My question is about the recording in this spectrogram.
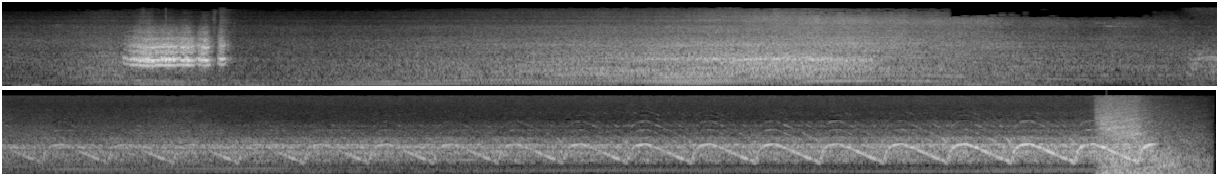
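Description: Car-chase sound effects: a short tyre screech, then a car engine passing by that rises and falls in pitch and is loudest in the middle. From about halfway a police siren wails in quick sweeps, two or three a second, and a loud crash hits just before the end.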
